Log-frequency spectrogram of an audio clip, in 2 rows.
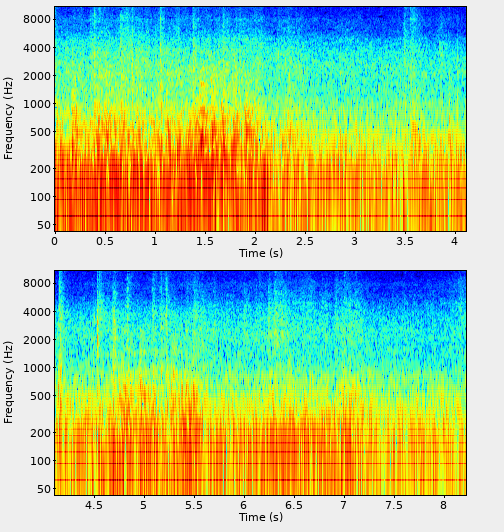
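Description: Inside a Volvo 7000A articulated city bus under way: engine and drivetrain running with tyre noise on a wet road and scattered light rattles and clicks from the cabin. The sound eases about two seconds in and again near the end as the bus slows.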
